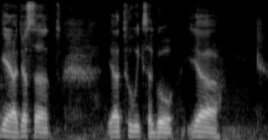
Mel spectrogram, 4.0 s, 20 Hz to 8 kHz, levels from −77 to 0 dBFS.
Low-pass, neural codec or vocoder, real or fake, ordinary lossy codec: none; codec, 16 kHz, 2 kbps, X-Codec, HuBERT features, trained on LibriSpeech; fake; none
